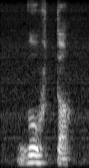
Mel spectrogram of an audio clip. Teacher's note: tenemos una velar Sonora G como en gusto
